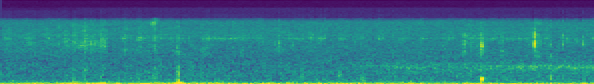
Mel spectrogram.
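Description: Deer chew and crunch on food close by.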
